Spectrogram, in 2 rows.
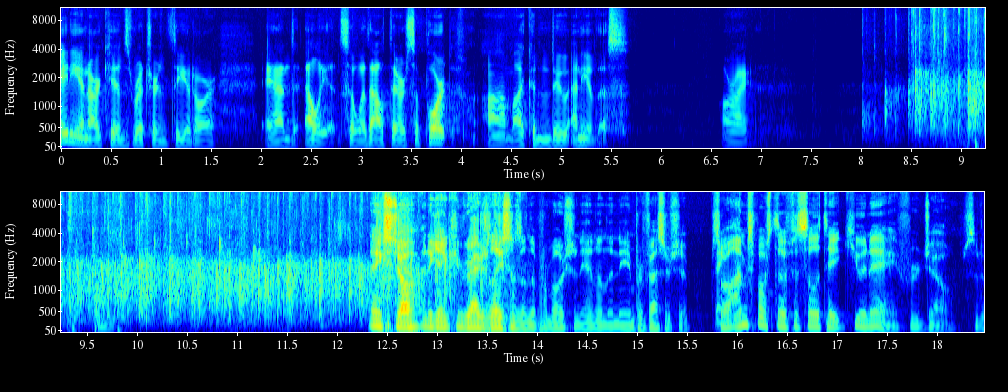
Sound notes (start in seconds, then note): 8.0 audience claps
